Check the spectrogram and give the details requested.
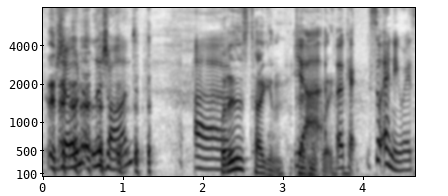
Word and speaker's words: Teigen: Well, she said it's Teigen, Like tiger?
